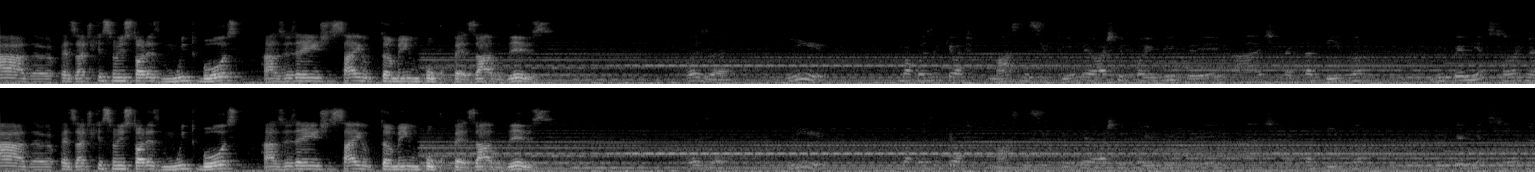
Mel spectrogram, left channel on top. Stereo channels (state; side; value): normal; both; correlation 0.79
